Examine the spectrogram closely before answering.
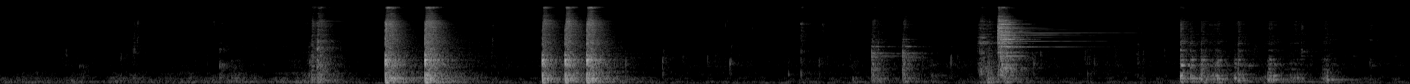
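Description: Wooden spoon knocking against a granite-coated cooking pot as thick mashed rice is stirred: a string of sharp knocks and scrapes. About ten seconds in comes a clink that rings briefly, and near the end a clatter as a glass lid is set on the pot.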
